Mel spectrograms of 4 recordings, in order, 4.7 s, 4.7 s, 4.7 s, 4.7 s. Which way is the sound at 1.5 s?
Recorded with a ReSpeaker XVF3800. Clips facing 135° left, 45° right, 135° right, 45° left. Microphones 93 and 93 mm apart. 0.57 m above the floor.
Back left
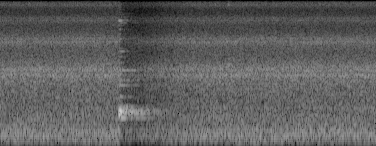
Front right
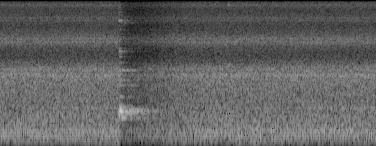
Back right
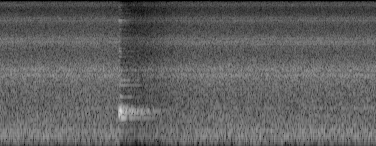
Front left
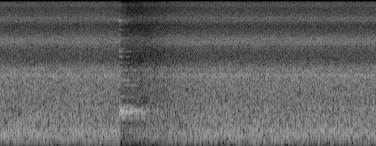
145° right.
